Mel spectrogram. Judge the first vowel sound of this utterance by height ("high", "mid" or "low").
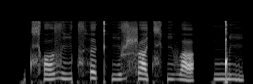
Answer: mid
